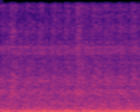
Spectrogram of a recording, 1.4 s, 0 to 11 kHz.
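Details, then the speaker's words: 1967 Mustang 200 cubic inch inline six, first start in about 20 years, new fuel filter, engine pressure good: steady even idle, smooth firing, no rod noise, knocks or misses. "She's just running. You just can't kill these old inline sixes. They're just damn good motors."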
